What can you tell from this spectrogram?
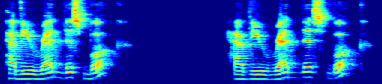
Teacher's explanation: read this book have you read this book Focus word read after the focus word we have continuing Rising intonation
